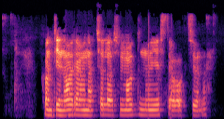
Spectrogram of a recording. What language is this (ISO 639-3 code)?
ron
